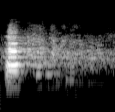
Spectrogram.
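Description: Crowd chatter in a bar between songs, with one short, loud honking note about a quarter second in.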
